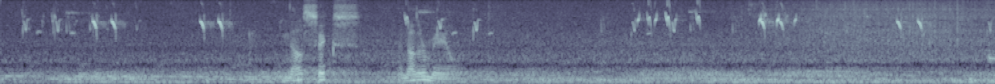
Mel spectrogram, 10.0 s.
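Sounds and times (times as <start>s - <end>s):
wild birds calling: 0.0s - 9.9s
speech: 3.0s - 4.8s.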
